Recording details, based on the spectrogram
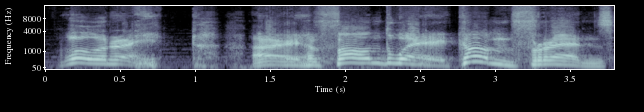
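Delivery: gruff, hulking warrior woman voice, pitched slightly high. A game master voices a newcomer calling to the party from behind, in a gruff voice. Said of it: "this gruff voice".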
